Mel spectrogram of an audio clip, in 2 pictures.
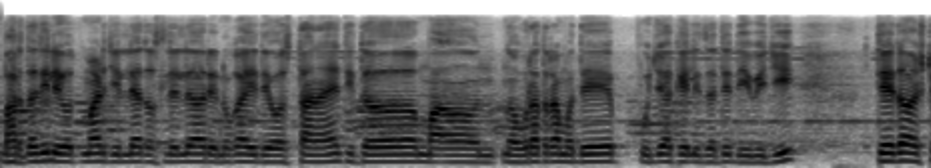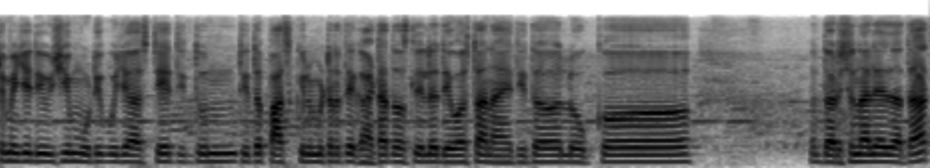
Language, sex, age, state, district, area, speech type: Marathi, male, 30-45, Maharashtra, Amravati, rural, spontaneous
